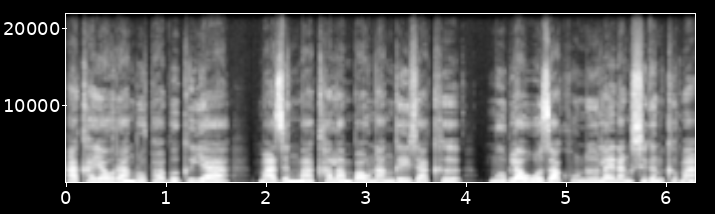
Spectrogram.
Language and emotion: Bodo, neutral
